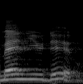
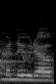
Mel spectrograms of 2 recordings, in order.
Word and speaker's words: Menudo: Look at the band he was in, Men You Do. I mean, you know, they let us, I mean, they pronounce it menudo, but that's just to throw you off.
